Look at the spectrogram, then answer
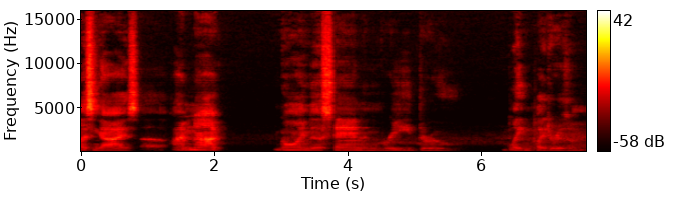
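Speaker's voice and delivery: play-acted very slow, low, dead-level monotone drone. Imitating a woman's words before she sets a paper on fire: flat monotone voice. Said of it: "most monotone voice ever".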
